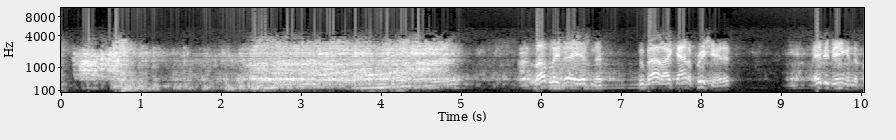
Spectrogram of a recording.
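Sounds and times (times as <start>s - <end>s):
car engine roaring and revving as the car pulls away: 1.1s - 7.4s
speech: 6.0s - 10.0s.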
